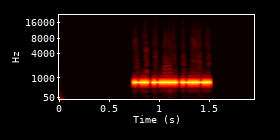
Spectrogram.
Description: Morse code, heard as a keyed tone, about 47 wpm, 700 Hz. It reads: NBC
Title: Sets of 5 Words Encore - New Word Drill - 50wpm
